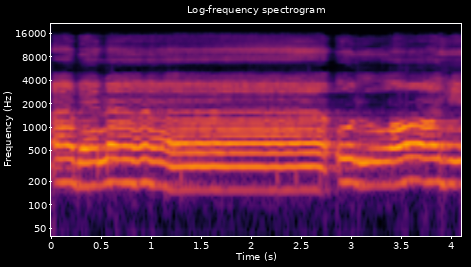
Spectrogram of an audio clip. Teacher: یہاں پر حمزہ واو کی شکل میں ہے۔ اللہ مشدد حرف ہے تو پیچھے والے متحرک حرف حمزہ سے مل کر پڑھا جائے گا، اور اللہ کو پر پڑھیں گے، کھڑا زبر ہے، ایک الف کے برابر کھینچیں گے۔ · نا میں جو مد ہے مد متصل ہے، اسے 3-4 الف کے برابر کھینچ کر پڑھتے ہیں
